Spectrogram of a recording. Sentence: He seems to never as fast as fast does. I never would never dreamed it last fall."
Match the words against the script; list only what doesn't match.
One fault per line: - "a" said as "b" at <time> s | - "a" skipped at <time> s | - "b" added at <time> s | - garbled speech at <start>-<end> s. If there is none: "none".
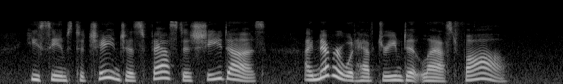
- "never" said as "change" at 0.9 s
- "fast" said as "she" at 1.9 s
- "never" said as "have" at 3.6 s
